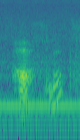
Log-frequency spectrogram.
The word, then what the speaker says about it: haslet: How was it pronounced? – Haslets.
